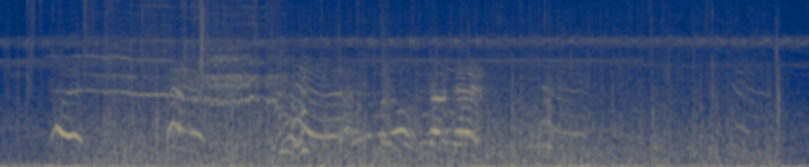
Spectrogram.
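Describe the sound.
A horse neighs and whinnies several times over a steady, rumbling background, with hooves clopping along and faint voices mixed in.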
